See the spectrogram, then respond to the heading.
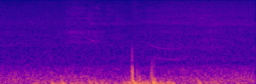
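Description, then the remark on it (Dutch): Steady wind buffeting the microphone over a low, rolling wash of waves at the beach, with a couple of brief louder gusts or thumps midway through the rumble. “Dus, we zitten nu aan het strand. Ik ga eens even kijken of we een podcast op kunnen nemen aan het strand. Terwijl het waait en de golven geluid maken.”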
